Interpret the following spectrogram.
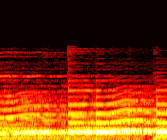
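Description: Hawaiian lap steel guitar playing a slow melody, its notes gliding from one pitch to the next under the slide, with a fresh pluck a little under halfway through.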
